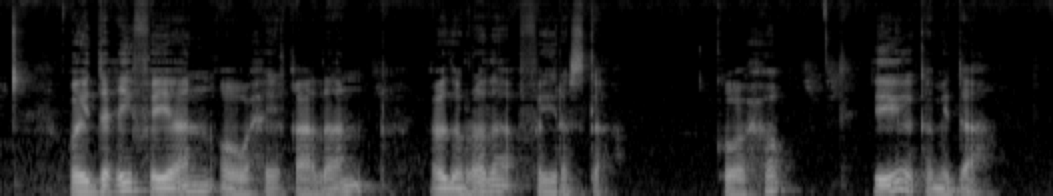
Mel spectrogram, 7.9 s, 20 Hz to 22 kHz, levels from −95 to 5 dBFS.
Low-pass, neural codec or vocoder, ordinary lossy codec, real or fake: none; vocoder, 44.1 kHz, 128 mel bands every 256 samples, BigVGAN v2; none; fake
